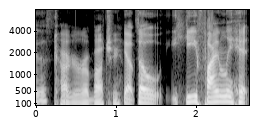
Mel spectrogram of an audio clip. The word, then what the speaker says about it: Kagurabachi: Kagurabachi. How do you say this? Kagurabachi.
